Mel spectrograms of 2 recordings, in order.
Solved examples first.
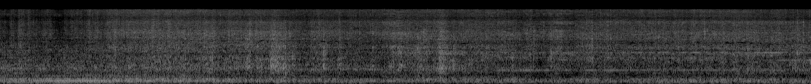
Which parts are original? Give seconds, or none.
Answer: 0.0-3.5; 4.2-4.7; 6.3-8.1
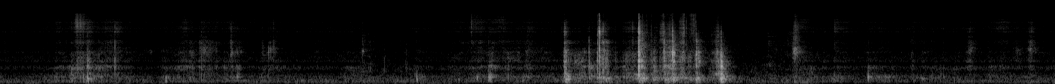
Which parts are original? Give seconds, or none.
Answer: 3.6-4.1; 6.4-8.0

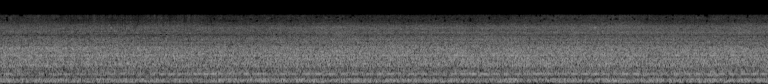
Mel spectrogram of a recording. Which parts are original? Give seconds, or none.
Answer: 0.0-0.6; 2.1-7.7

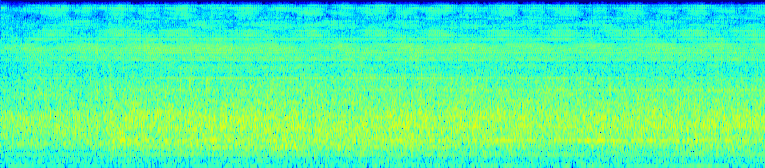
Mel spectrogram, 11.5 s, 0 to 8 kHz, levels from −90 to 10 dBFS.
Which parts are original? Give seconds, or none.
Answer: 0.0-11.5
